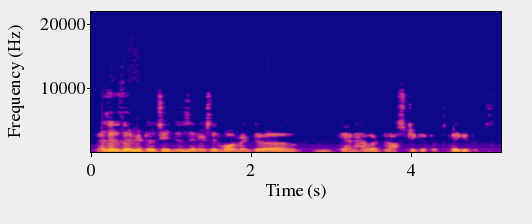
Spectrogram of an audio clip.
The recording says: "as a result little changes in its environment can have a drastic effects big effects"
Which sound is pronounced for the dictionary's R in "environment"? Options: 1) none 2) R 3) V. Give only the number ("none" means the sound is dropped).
1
